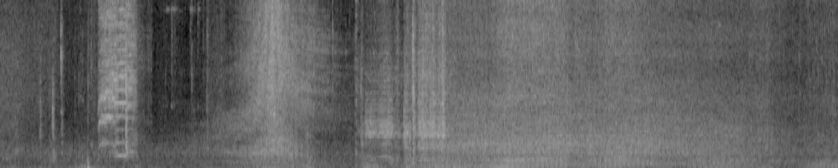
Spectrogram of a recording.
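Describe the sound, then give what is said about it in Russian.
Engine of a black Volga car reversing onto a snowy road through forest, then driving forward: a steady low motor hum with rushing tyre noise on snow and a sharp click early on. “Черная «Волга» выезжает на дорогу задним ходом, останавливается, едет вперед. Автомобиль едет по заснеженной дороге,”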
